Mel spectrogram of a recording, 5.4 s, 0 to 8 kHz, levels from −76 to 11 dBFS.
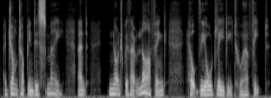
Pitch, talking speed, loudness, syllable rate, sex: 130 Hz, 175 wpm, -19 LUFS, 5.3 syllables/s, male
